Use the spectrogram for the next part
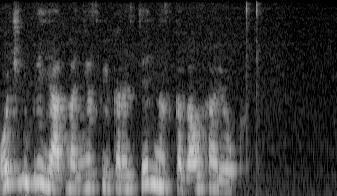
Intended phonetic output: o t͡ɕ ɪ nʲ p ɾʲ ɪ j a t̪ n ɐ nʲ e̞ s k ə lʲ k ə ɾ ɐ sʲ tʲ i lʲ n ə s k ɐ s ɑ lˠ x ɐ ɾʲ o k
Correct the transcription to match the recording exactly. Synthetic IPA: o t͡ɕ ɪ nʲ p ɾʲ ɪ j a t̪ n ə nʲ e̞ s k ə lʲ k ə ɾ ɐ sʲ tʲ e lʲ n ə s k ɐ z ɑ lˠ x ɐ ɾʲ o k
